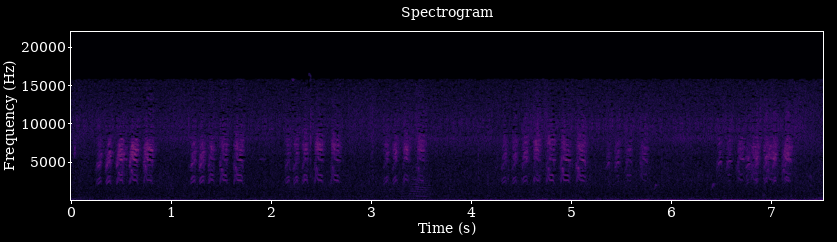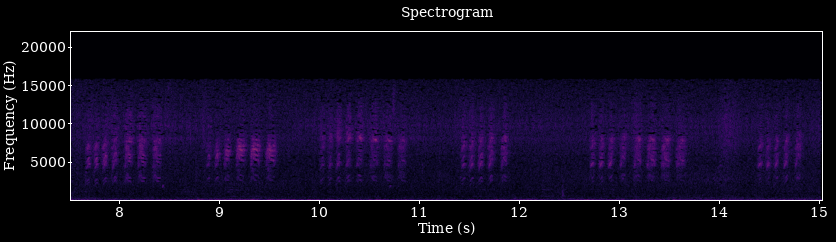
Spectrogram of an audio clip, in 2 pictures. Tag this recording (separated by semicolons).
birds; wind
